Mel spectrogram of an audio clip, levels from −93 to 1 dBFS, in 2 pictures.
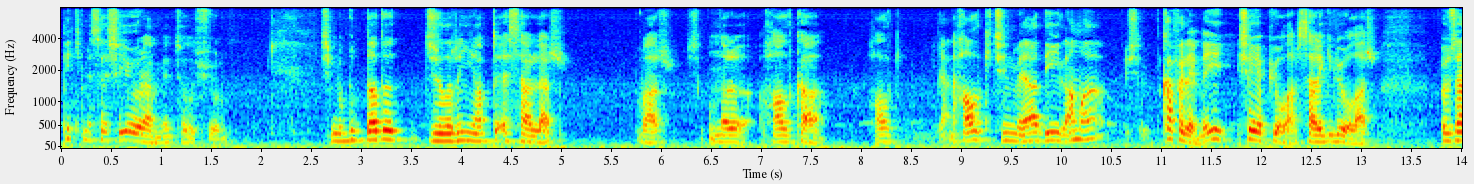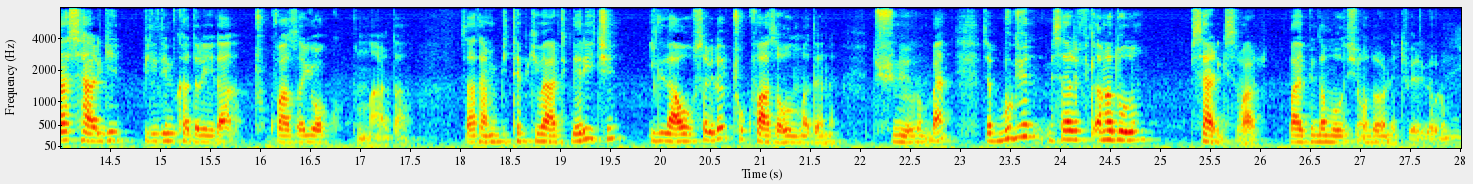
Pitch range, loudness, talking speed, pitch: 135-180 Hz, -20 LUFS, 135 wpm, 155 Hz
